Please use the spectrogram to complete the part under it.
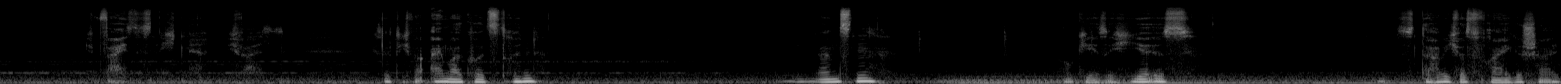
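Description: A middle-aged man talks with animation into a close microphone, in short bursts.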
